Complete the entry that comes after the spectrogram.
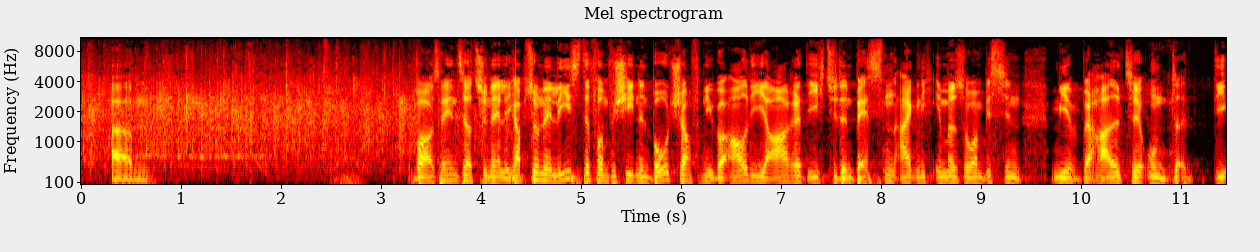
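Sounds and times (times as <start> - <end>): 
audience applause at a school conference talk: 0.0 - 4.6
speech: 0.3 - 0.9, 3.3 - 11.4.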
